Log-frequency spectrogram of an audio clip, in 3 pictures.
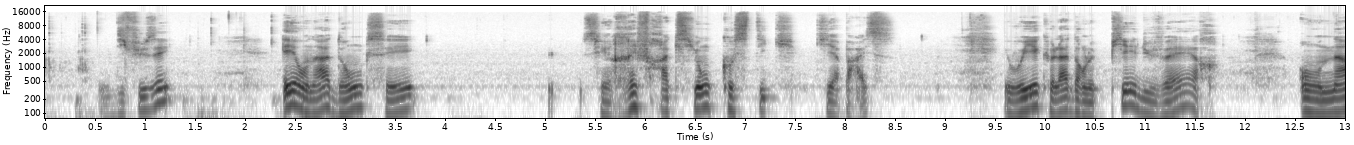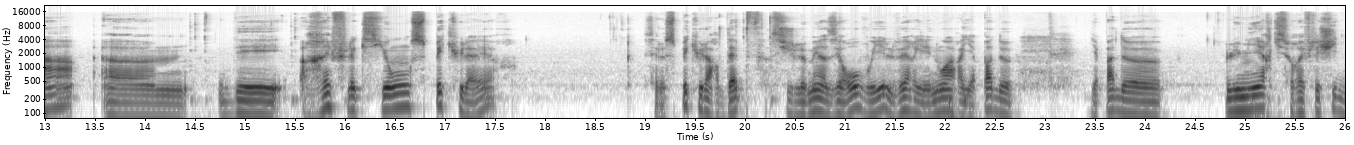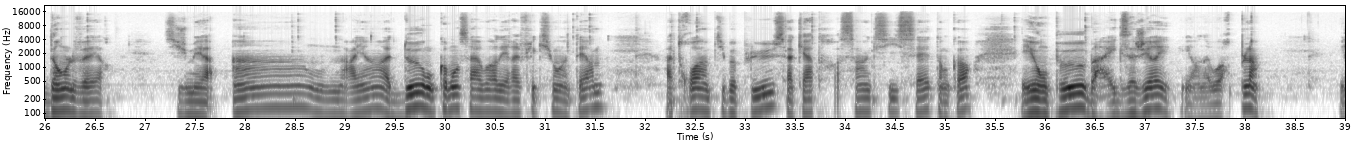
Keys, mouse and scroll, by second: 0.4 middle click, 1.5 alt+middle click, 14.4 click, 15.4-15.9 drag, 19.9 drag, 25.2 click, 28.4 click, 31.2 click, 32.2 click, 33.4 click, 34.2 drag, 35.6-36.3 drag.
